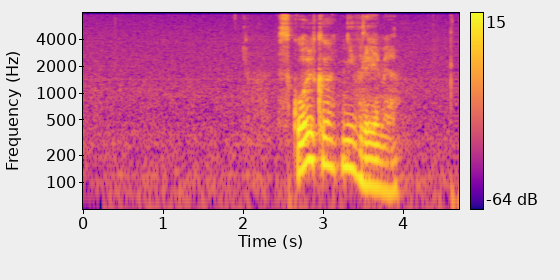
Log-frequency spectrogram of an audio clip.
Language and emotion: Russian, neutral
